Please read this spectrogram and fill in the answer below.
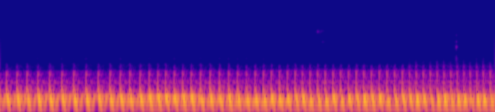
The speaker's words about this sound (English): It's the mating call of a haddock, which I found on the British Library website.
